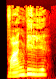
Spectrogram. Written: vrangvilje

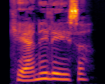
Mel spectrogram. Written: kernelæser

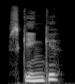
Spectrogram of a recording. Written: skinke

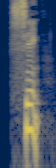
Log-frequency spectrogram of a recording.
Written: seng

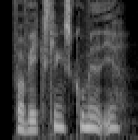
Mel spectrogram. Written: forvekslingskomedie

